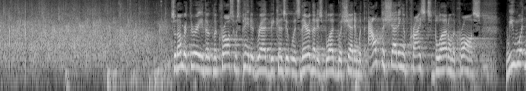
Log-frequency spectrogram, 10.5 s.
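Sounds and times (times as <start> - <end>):
audience applause: 0.0 - 3.4
speech: 3.4 - 10.5.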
